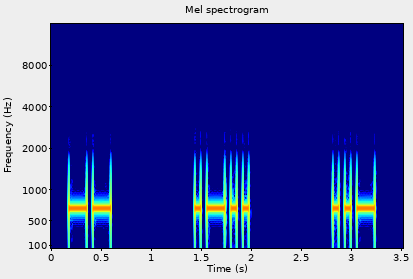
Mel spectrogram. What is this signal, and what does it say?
Morse code, heard as a keyed tone, about 20 wpm, spaced as for 8 wpm, 700 Hz. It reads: MLU
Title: 152 Lesson 25e - Letter p - Three Characters 20wpm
